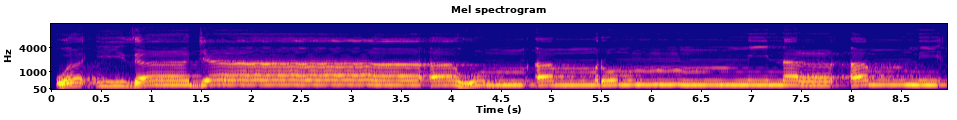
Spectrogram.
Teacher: Wa idza fathah bertemu alif dua harakat, wa idza mat bertemu dengan hamzah dalam satu kalimat, mat wajib mutasil. Mat wajib mutasil kita panjangkan 4 atau 5 harakat. Nah, mat wajib mutasil ini cabang dari mat far'i, ya, yang panjangnya tidak ada ukuran mutlak, boleh 3 sampai 6, tetapi dalam metode tilawati ukurannya 4 sampai 5, boleh 4 boleh 5.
